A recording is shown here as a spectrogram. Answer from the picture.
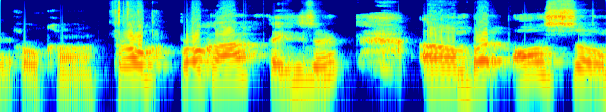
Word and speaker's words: PRocon: PRocon, thank you, sir.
